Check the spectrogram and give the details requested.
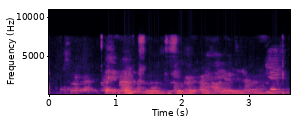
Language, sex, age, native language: Icelandic, female, 50-59, Icelandic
